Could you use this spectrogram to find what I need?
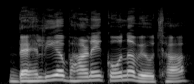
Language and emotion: Sindhi, neutral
